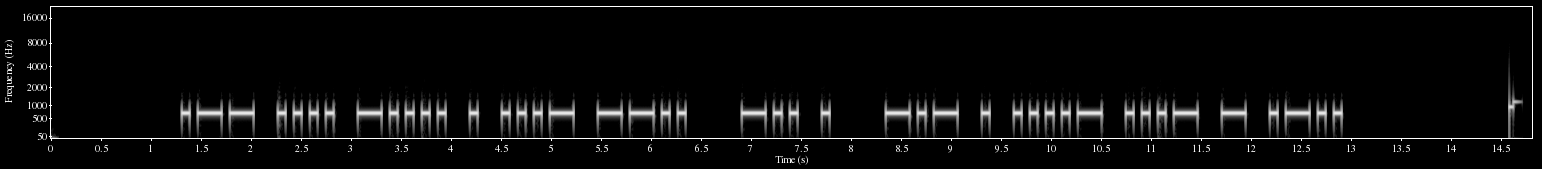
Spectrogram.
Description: Morse code, heard as a keyed tone, about 16 wpm, 700 Hz. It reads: WH6EVZ DE KE4VTL
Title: USA Callsign DE Callsign - 6 Characters - 15wpm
